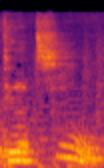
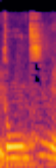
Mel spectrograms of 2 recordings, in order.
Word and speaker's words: 등침: 네, 등침이. 네, 등침. 다르게 동침이 아니고 등침. 등침이.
